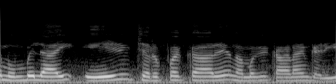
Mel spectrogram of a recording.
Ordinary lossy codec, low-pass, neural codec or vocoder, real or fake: AAC, 48 kbps; 7.2 kHz; none; real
